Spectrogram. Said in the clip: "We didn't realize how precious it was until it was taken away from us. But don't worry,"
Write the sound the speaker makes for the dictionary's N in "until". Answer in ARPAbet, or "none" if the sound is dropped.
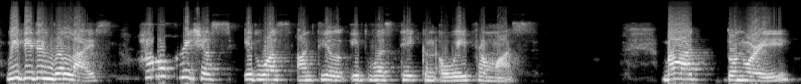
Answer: N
